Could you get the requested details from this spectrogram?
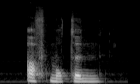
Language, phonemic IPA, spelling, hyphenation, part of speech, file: Dutch, /ˈɑfmɔtə(n)/, afmotten, af‧mot‧ten, verb, Nl-afmotten.ogg
- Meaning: to clobber a person fiercely (with one's fists)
